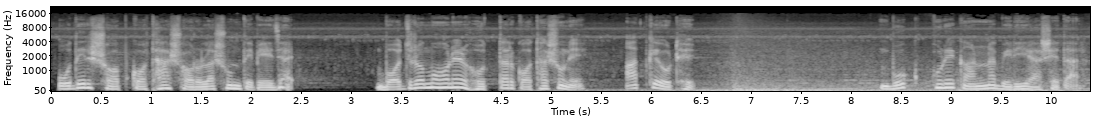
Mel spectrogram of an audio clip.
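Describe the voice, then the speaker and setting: A man narrating a horror audio story in a grave, dramatic, suspenseful style. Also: mid-range voice. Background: music.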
